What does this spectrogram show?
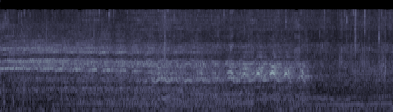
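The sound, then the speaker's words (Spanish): Horses whinny loudly over a steady rumble of galloping hooves, the neighs rising and wavering through the middle of the stretch as the hoofbeats pound on without pause. “Las trompetas sonarán en lo alto y entre las nubes los cuatro jinetes del apocalipsis bajarán en sus imponentes caballos.”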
